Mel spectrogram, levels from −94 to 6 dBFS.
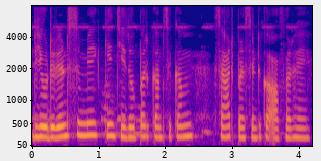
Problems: background sounds at intervals, background conversations at intervals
